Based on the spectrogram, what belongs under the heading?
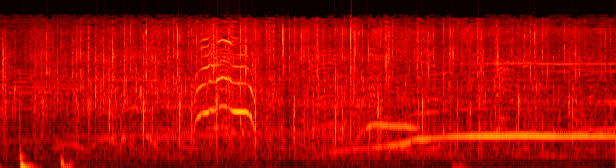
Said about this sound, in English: Every answer is getting a round of applause here, and why not indeed.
